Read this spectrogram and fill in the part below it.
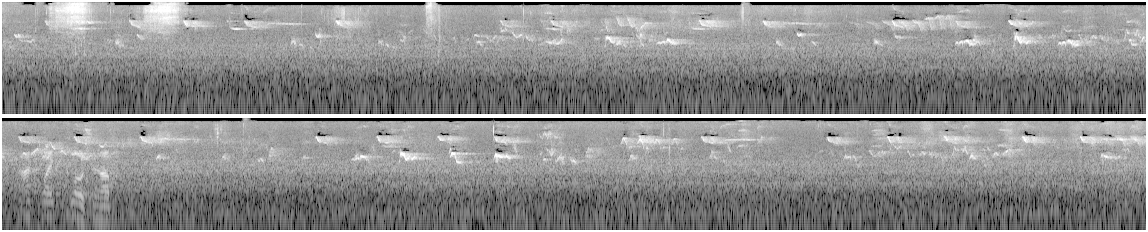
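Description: A river flows gently around a wading fisherman's legs.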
